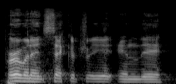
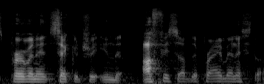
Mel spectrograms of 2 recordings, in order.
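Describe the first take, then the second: First: Said in the usual way. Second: "permanent secretary in the Office of the Prime Minister" said quickly, with pointed weight on the full title; stressed full title. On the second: Shown as a demonstration. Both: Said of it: "pay close attention to this".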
